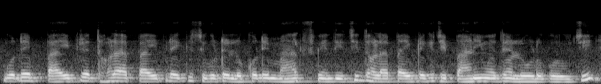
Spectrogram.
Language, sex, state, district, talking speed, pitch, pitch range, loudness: Odia, male, Odisha, Nuapada, 190 wpm, 145 Hz, 135-150 Hz, -12 LUFS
